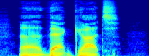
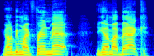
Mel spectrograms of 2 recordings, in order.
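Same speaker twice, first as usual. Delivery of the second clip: angry Page; 8 semitones higher than usual. Retold or imitated. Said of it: "And he's like".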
